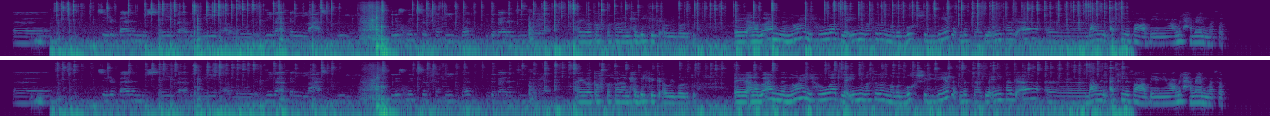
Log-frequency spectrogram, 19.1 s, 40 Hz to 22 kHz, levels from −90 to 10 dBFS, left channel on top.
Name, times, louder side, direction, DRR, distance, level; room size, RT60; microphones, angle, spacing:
voice 1, 0.2-1.1 1.5-8.4, left 2 dB, 25° left, 0.7 m, -56 dB
Typing, 0.7-17.0, left 5 dB, 70° left, 0.4 m, -46 dB
voice 2, 8.6-18.3, right 4 dB, 45° right, 0.4 m, -46 dB
2.7 x 2.5 x 2.2 m
head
